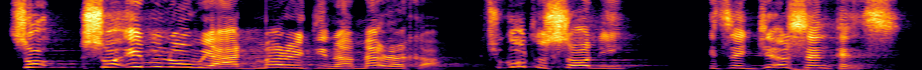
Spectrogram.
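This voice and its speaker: A man preaching to his congregation in a high, animated voice that rises and falls as he drives each point home. His bright tone rings out through a church hall with a long reverb, and he punctuates his teaching with calls of hallelujah. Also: quick pace. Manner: preaching with call-outs of hallelujah. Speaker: pastor. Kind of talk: sermon.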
